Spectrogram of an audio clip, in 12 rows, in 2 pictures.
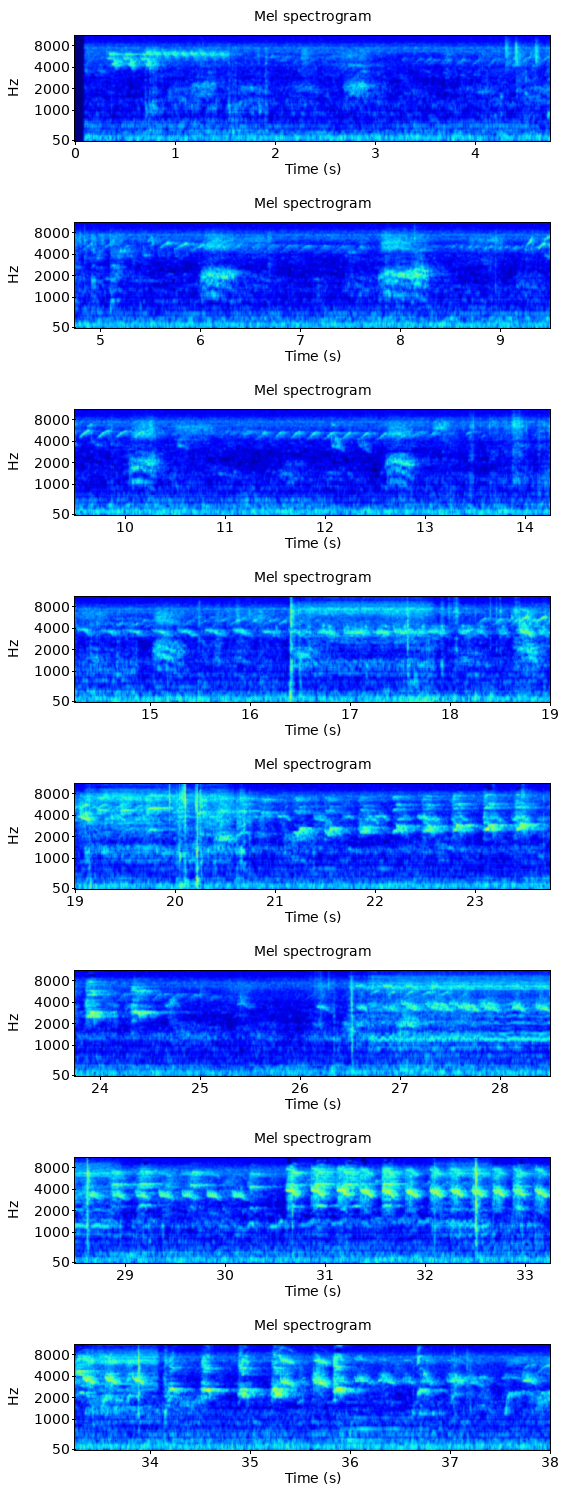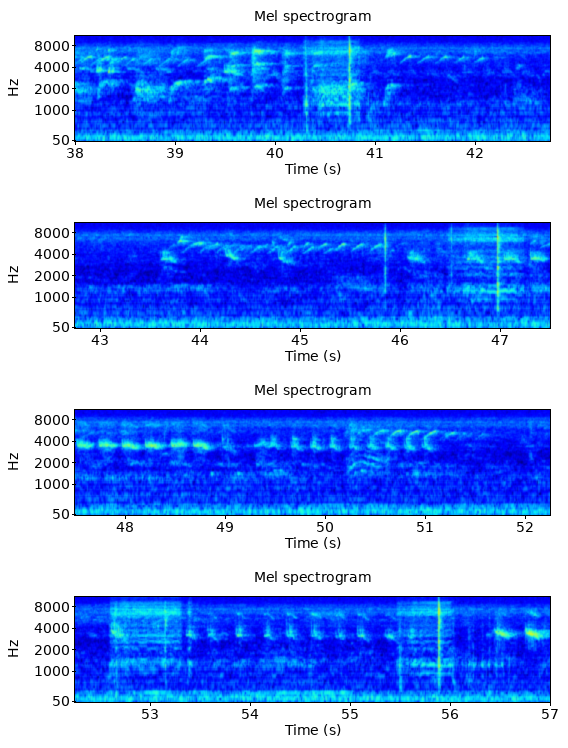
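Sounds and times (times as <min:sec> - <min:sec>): birds trilling and chirping: 0:00.1 - 0:57.0
steady low rumble: 0:00.1 - 0:57.0
sharp clicks: 0:32.1 - 0:34.2, 0:52.6 - 0:53.5, 0:55.4 - 0:56.6.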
